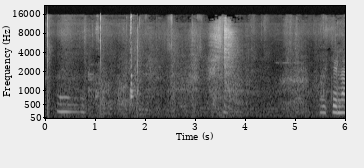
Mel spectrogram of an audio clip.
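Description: Brief voice sounds at the start and end, with a few light clicks and a short rustle from handling a packaged item, over low shop background.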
